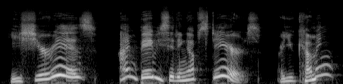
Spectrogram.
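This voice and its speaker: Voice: high-pitched, huge pitch swings, normal speed, gravelly, darkish tone, voice pushed up, heavily acted. A narrator voicing a bubbly, hyperactive young female cartoon pony, gushing and sing-song. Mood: cheerful.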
